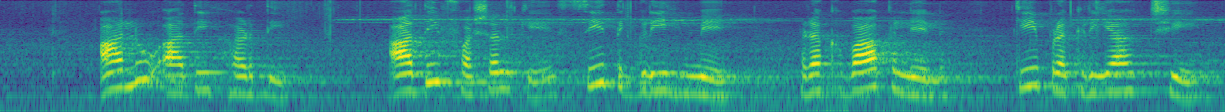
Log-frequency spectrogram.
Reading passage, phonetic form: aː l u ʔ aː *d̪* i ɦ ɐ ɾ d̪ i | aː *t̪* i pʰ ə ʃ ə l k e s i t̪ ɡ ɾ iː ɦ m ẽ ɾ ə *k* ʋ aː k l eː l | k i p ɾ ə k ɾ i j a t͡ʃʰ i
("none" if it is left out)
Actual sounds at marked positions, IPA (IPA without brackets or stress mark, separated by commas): d̪, d̪, kʰ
